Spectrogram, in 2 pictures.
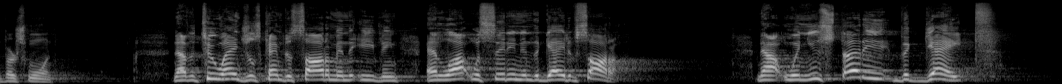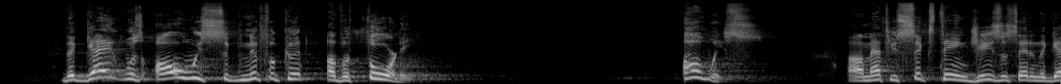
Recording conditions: large echoing room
